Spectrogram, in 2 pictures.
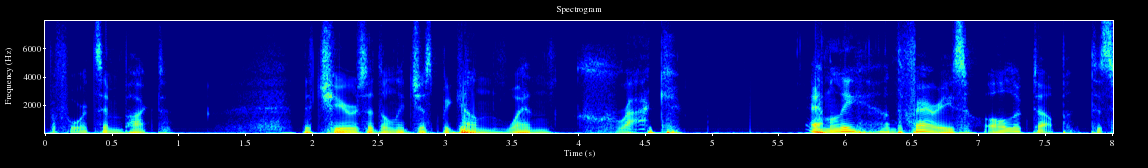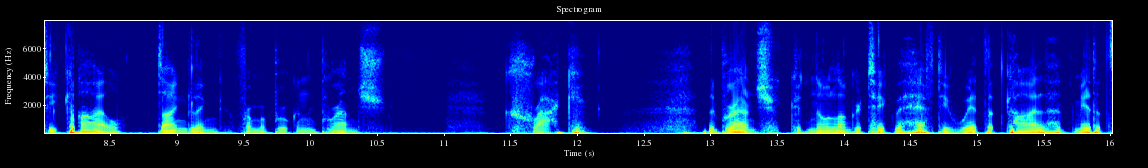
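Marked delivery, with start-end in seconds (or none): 4.0-4.8 whispered snap of a branch; sharp crack sound. A narrator's reading. 11.4-12.1 whispered snap of a branch; sharp crack sound. A narrator's reading. Branch breaking again.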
